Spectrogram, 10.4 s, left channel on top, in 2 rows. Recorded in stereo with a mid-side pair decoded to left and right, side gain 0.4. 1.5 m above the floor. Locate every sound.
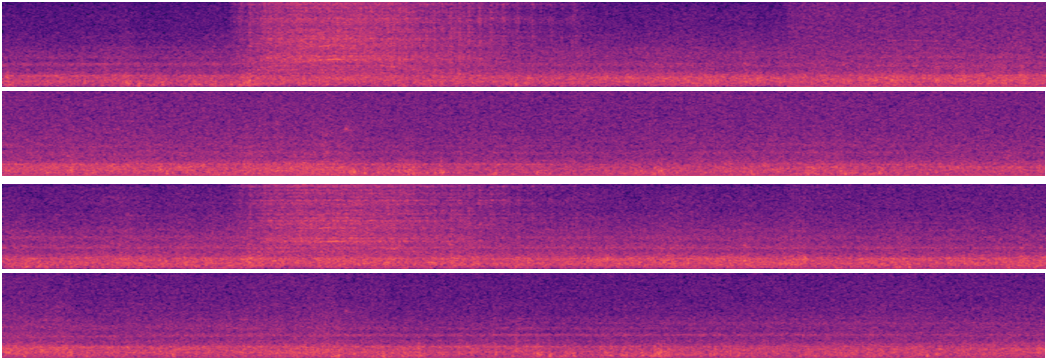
1.1 s sawing: 40° left, 1.9 m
